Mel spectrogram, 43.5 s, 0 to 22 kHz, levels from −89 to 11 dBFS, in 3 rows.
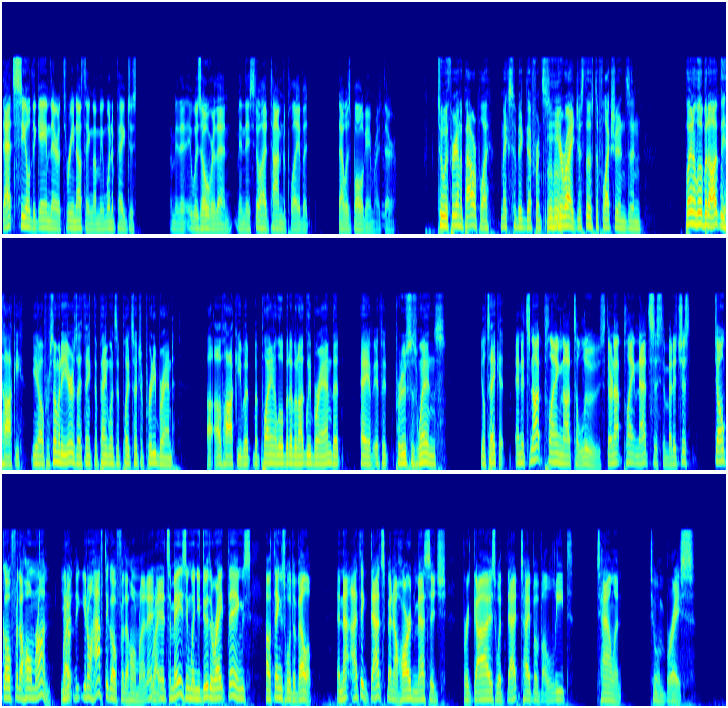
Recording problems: high frequencies cut off; noticeable; nothing above 8 kHz

